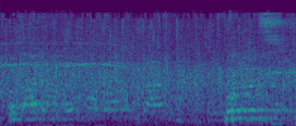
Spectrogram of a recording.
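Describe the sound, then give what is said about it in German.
A crowd at a congress applauds steadily for the volunteer angels who run the talk and the congress, a dense wash of clapping that holds at an even level, with a voice speaking over it partway through. “Und haltet den Applaus für die tollen Engel, die nicht nur diesen Vortrag machen, sondern diesen ganzen Kongress.”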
